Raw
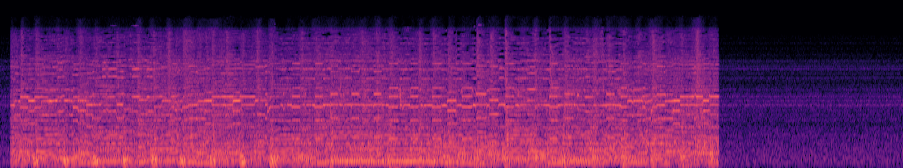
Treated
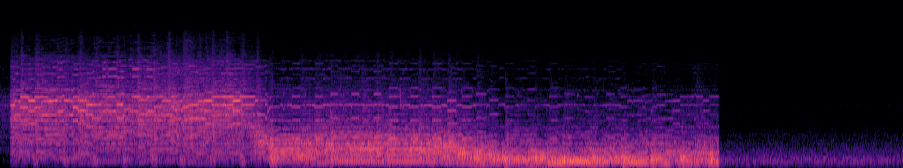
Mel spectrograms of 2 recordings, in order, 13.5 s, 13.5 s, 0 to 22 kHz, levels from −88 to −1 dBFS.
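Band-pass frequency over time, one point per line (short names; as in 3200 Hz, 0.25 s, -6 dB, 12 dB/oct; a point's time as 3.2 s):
band-pass, Q 1.3
3.69 s 1400 Hz
4.11 s 360 Hz
6.77 s 360 Hz
7.52 s 120 Hz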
